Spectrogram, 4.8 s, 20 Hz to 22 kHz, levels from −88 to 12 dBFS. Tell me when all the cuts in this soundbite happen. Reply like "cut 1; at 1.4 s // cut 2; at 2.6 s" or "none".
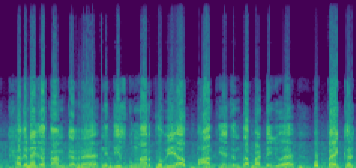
cut 1; at 1.3 s

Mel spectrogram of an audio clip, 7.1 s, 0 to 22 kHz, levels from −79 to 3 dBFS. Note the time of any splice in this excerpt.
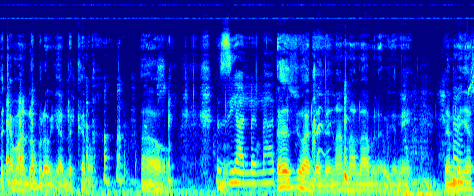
none

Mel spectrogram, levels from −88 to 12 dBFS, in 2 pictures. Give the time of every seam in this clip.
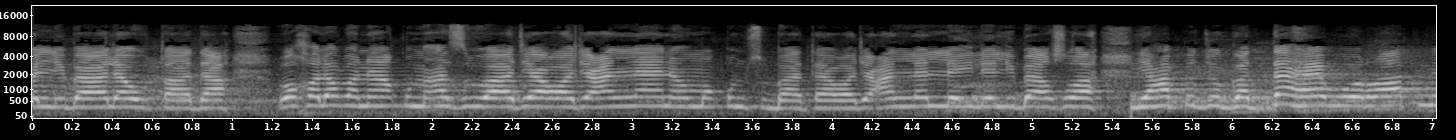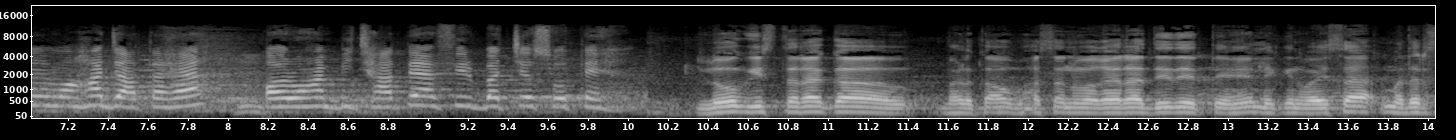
cut 1; at 5.4 s // cut 2; at 10.1 s

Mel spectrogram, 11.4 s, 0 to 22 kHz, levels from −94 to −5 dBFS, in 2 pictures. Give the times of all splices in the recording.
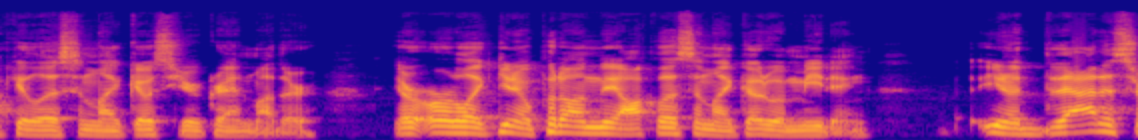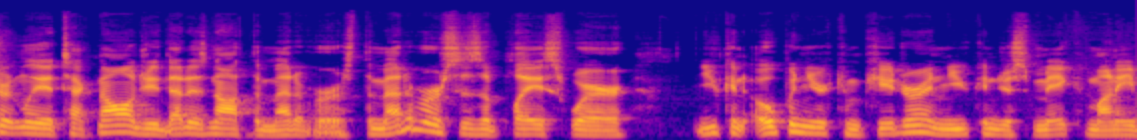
cut 1; at 1.8 s

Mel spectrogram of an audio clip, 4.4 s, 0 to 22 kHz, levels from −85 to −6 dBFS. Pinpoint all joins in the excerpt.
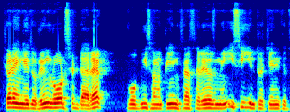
none

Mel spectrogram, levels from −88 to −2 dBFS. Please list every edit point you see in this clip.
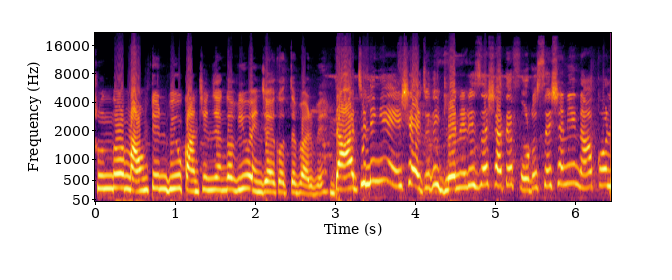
cut 1; at 2.9 s

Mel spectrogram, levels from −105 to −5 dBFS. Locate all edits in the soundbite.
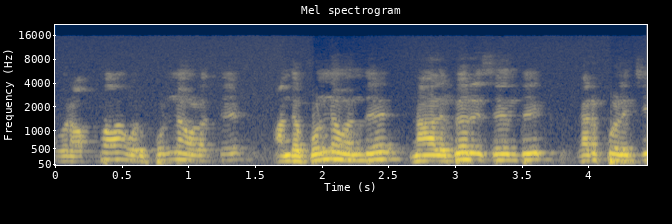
none

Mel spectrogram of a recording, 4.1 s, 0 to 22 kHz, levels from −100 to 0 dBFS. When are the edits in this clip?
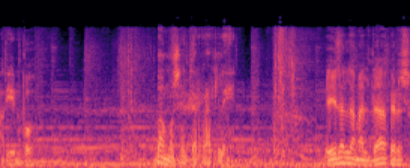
none

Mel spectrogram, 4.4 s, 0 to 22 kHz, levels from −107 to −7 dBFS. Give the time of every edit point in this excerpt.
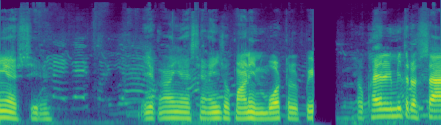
cut 1; at 3.1 s

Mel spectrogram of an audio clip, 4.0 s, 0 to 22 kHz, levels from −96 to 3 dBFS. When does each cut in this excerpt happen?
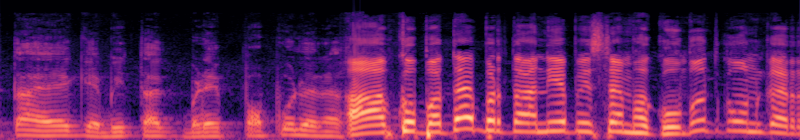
cut 1; at 1.6 s

